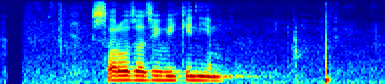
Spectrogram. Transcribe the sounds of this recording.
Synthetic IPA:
sʌɾod͡zʌd͡ziwikenijʌm

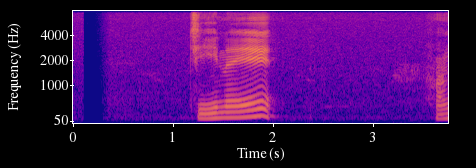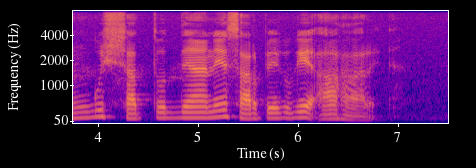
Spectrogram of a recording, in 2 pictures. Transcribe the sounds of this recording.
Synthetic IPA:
t͡ʃiːnɐje | haŋɡuʃat̪ʋod̪jaːnejsɐrpekuɡeʔaːɦa̰ːɾḛ

